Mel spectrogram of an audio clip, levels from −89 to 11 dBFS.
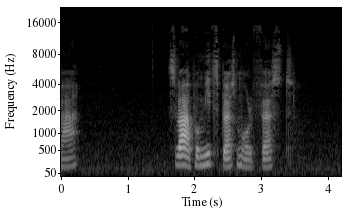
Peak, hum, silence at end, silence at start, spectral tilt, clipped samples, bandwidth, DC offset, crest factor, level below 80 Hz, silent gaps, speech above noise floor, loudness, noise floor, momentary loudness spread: -8 dBFS; none; 0.75 s; 0 s; -3 dB/octave; under 0.1%; 15.5 kHz; under 0.1%; 26 dB; -78 dBFS; none; 37 dB; -31 LUFS; -68 dBFS; 20 LU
